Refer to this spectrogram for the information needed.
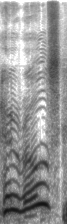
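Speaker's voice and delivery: eerie, creepy, very high-pitched puppet voice. Retelling how Dave taunted Tony with a puppet, in a creepy high voice. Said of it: "in this kind of creepy high voice".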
